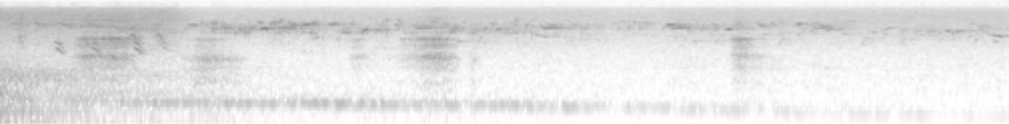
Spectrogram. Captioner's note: birds and forest sounds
